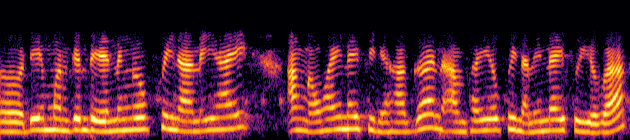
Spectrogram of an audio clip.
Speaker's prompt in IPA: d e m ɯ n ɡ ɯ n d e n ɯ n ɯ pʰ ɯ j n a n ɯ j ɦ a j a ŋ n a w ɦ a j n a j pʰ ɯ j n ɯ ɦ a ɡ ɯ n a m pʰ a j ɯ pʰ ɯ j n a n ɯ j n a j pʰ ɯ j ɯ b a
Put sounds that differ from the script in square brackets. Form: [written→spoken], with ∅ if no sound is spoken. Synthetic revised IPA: d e m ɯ n ɡ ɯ n d e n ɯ [n→ŋ] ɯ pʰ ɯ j n a n ɯ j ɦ a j a ŋ n a w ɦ a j n a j pʰ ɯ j n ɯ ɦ a ɡ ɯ n a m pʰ a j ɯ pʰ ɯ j n a n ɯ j n a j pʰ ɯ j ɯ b a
